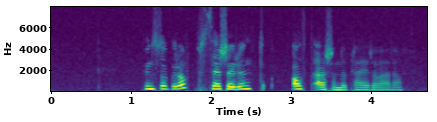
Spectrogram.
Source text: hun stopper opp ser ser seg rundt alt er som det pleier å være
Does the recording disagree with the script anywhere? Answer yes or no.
yes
